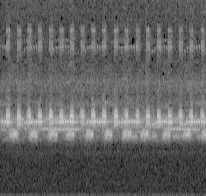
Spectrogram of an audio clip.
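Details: Grass insects calling late on an autumn night in Changnyeong, South Gyeongsang, South Korea, heard more distantly: several high chirping insects overlap in a loose, uneven chorus above a faint low hum.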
